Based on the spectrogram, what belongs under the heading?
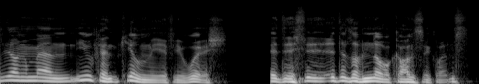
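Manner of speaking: put-on lilting old-woman voice, defiant; unyielding old wife. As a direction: stand firm as an old woman facing a threat. Game master voices Anna.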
